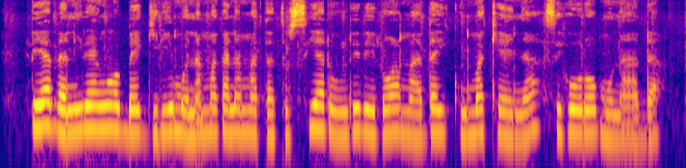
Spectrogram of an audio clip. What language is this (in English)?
Kikuyu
